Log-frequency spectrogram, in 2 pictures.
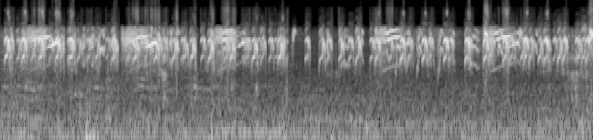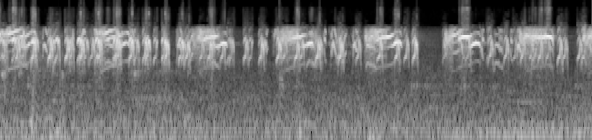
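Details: Leafbird calling as a lure for trapping: a long, unbroken stream of shrill, rapid chattering notes with scattered whistled slides and only a few brief breaks.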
